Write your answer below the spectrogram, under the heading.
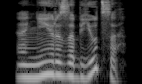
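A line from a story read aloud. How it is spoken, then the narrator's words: Barely audible inquiry. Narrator (Russian): еле слышно осведомился лорд Крип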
